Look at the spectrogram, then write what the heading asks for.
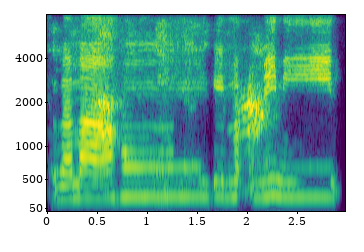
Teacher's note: بعد با آیا ہے نا تو हाँ اس کو کرنا ہے میم کو ناک میں تھوڑی دیر چھپا کر پڑھنا ہے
